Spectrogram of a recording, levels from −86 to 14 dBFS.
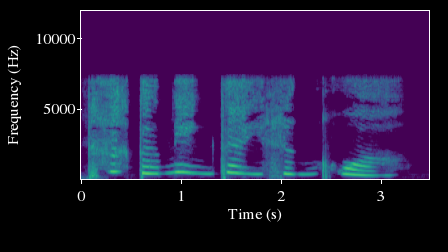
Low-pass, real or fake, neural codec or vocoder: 7.2 kHz; fake; codec, 16 kHz, 8 kbps, FreqCodec, larger model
